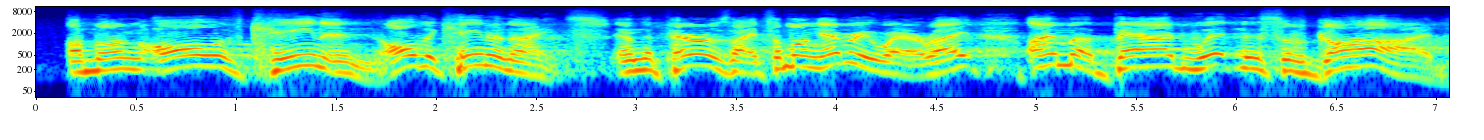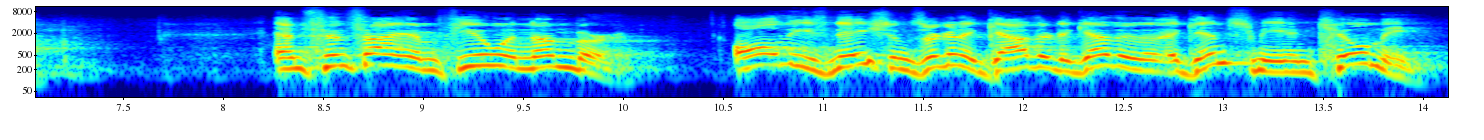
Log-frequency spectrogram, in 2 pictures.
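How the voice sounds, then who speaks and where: In a room with audible echo, a man with a high-pitched voice talks at a moderate pace, keeping his loudness very even while his intonation stays lively. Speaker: pastor. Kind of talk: sermon.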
